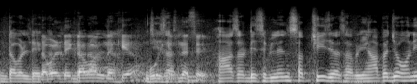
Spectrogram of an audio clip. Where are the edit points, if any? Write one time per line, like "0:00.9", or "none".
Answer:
0:01.9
